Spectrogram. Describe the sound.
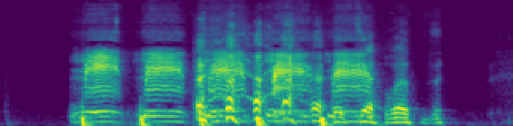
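A person's voice imitates a duck, making a quick run of about six nasal quacks in a row, loud, ending in a brief chuckle.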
